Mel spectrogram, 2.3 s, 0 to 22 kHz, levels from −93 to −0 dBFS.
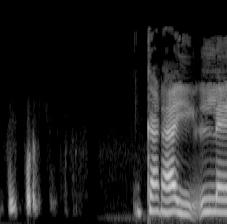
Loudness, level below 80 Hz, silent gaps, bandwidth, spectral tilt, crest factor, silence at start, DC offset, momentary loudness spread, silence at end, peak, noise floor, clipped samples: -27 LUFS; -74 dBFS; 0.88-0.96 s; 13 kHz; -5 dB/octave; 18 dB; 0.1 s; under 0.1%; 21 LU; 0 s; -12 dBFS; -68 dBFS; under 0.1%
